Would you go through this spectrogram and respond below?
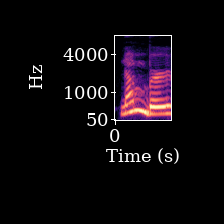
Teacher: the b sound make the lower and upper lips stop the airstream and released it in sudden. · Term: stop or plosive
